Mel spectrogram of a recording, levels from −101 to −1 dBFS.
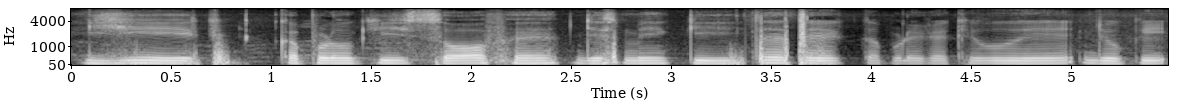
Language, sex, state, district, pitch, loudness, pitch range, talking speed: Hindi, male, Uttar Pradesh, Jalaun, 130 Hz, -17 LUFS, 125-130 Hz, 185 wpm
